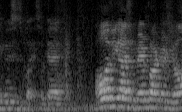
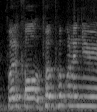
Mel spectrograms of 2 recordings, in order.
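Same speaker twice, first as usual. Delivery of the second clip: usual speaking voice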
